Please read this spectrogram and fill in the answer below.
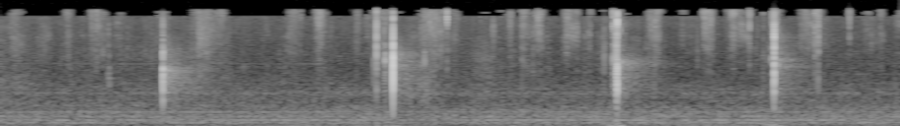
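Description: Joints in a patient's hand popping during a chiropractic adjustment: four sharp cracks about a second and a half apart, the second one the loudest.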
